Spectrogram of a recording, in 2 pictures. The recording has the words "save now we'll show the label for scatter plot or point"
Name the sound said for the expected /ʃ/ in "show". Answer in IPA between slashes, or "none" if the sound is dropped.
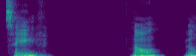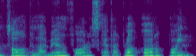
/s/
